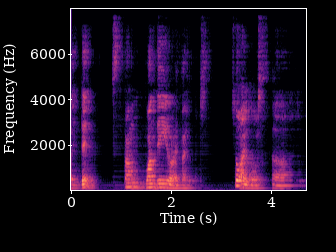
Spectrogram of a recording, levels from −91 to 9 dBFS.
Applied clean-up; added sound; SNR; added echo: neural mask model DeepFilterNet 3.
